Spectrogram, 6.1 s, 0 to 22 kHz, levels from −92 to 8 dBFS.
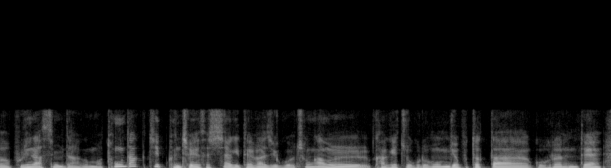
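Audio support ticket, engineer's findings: Bit errors on an ADPCM link: pops with rough crackly bursts at 1.76–1.86 s, 4.04–4.09 s, 5.68–5.72 s. Flipped bits, at an error rate of a few tenths of a percent, throw off the decoder's step size and predictor, so each error rings on for milliseconds. Spectrogram shows broadband vertical smears. Waveform shows jagged spikes and brief level jumps. Wideband path otherwise clean up to 7 kHz, fitting G.722 at full 64 kbit/s.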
